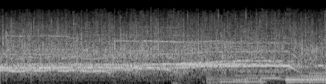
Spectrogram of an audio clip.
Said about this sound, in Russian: Специально для вас, под Новый год. Аплодисменты.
